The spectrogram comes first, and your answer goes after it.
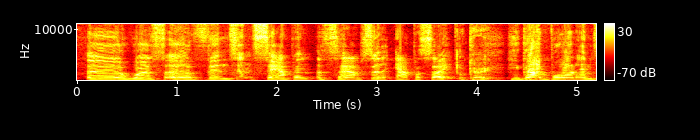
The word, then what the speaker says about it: Appice: Well, this guy's name is VINNY APPICE, and I believe Appice is how it's pronounced. Could be Appice. You know, he's got an Italian background. But I've heard it pronounced Appice by Ronnie James Dio, so I'm going to go with what Ronnie calls him.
